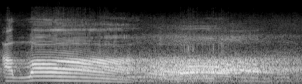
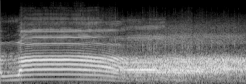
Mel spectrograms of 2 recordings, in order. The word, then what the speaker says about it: আল্লাহ: আল্লাহ পাকের উচ্চারণটা হচ্ছে, আল্লাহ পাকের নামের উচ্চারণ হচ্ছে আল্লাহ। মুখটা একটু গোল হয়ে যাবে, বলেন আল্লাহ আল্লাহ সুবহানাল্লাহ।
